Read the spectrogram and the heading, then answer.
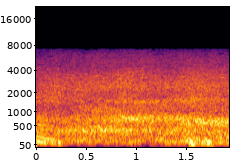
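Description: Loud, unbroken roar of a football stadium crowd celebrating Cruzeiro's second goal against Barcelona, a dense wall of cheering that holds steady without pauses.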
